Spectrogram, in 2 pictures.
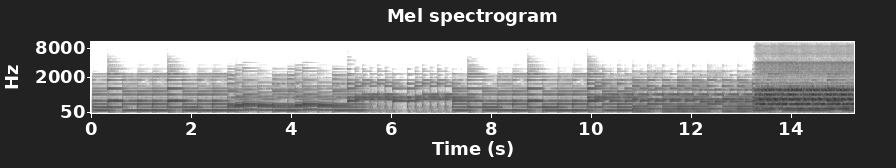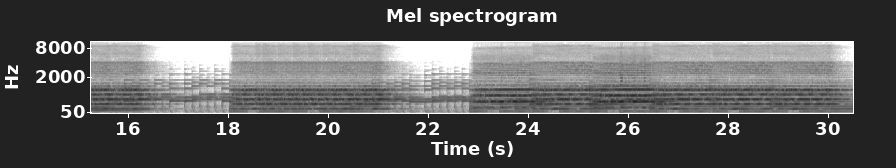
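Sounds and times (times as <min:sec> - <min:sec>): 
tenor singing: 0:13.2 - 0:17.0, 0:18.0 - 0:21.6, 0:22.8 - 0:30.5.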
